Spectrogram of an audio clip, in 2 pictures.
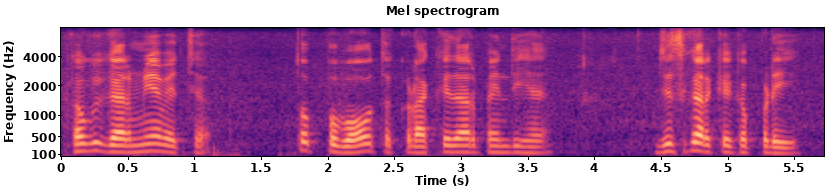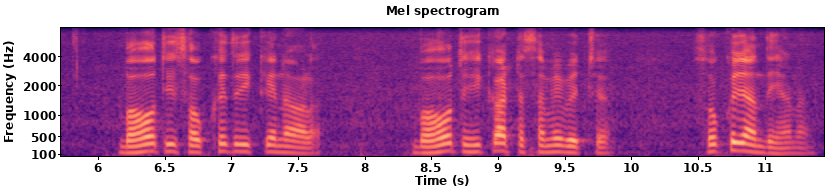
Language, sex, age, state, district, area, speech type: Punjabi, male, 30-45, Punjab, Barnala, urban, spontaneous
